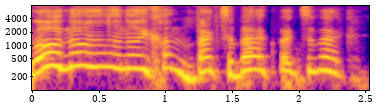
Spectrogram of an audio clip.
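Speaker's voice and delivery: put-on high whiny Russian accent. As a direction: whine it in a hammy Russian accent. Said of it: "stop doing a Russian accent when you're imitating me".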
